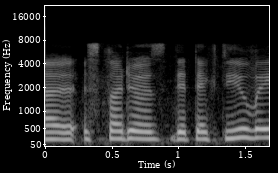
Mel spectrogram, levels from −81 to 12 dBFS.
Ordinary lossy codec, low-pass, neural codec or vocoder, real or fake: AAC, 48 kbps; 7.2 kHz; codec, 16 kHz, 4 kbps, X-Codec, HuBERT features, trained on balanced general audio; fake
